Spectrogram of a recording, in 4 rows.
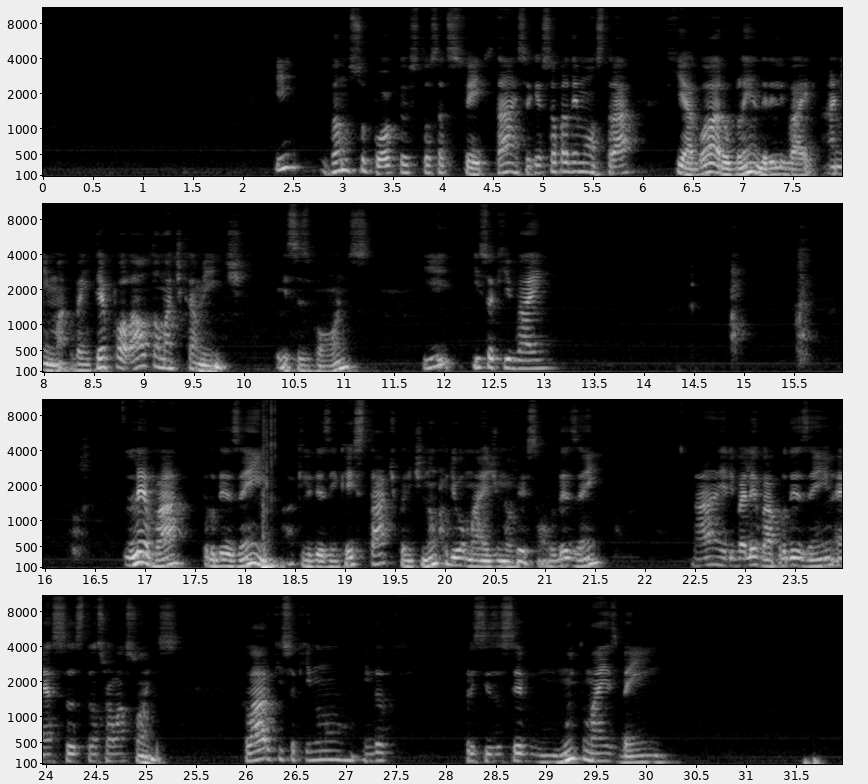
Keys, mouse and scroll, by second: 12.0 space, 12.7 space, 25.0 Escape, 25.6-30.3 drag, 31.0 click, 31.5 r.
